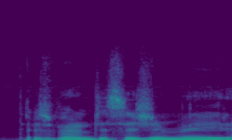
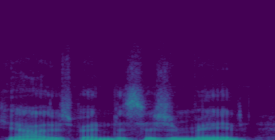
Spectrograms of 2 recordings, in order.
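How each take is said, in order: First: Rising, unsure tune on "made"; questioning rise. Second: Falling, settled tune on "made"; flat confirmation. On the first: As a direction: ask "There's been a decision made?" with a rising end on "made". Herself asking the mission president. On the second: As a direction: state "there's been a decision made" flatly, with a falling end on "made". Mission president confirming the decision. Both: Retold or imitated.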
